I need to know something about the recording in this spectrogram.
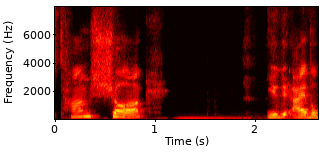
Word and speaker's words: Schalk: to spell my name it is chalk with an s in front of it that's also how you pronounce it I get a I get a lot of different pronunciations from my name I've gotten schlack SCH shulock I've gotten shulock someone threw in a second syllable one time it's crazy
